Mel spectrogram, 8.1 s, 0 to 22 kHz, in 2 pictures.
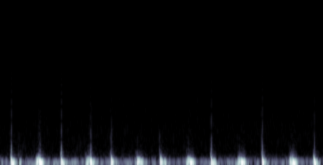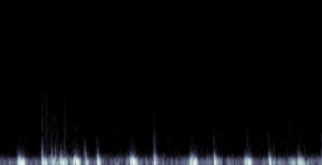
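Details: Stomach and heart sounds recorded together: steady, deep heartbeat thumps at roughly 94 a minute, mixed with soft gurgling bowel sounds.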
